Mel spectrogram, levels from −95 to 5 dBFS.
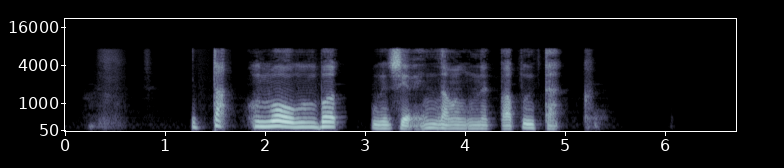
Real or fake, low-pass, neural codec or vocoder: fake; 7.2 kHz; codec, 16 kHz, 0.5 kbps, FunCodec, trained on LibriTTS, 25 frames a second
